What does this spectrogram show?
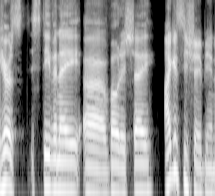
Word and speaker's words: Shai: with the those guys is it Shay or Shai I always say shay gild just Alexander I always Shay I think it's Shay yeah okay some people say Shai I think it's pronounced Shay gild Alexander okay uh let's see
